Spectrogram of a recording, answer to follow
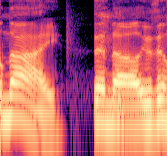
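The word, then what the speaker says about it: Nighy: uh Bill Nye and it's not ours not Bill Nye the Science Guy it's n-i-g-h-y I looked up how to pronounce it on the goddamn computer it's Bill Nye and uh he was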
